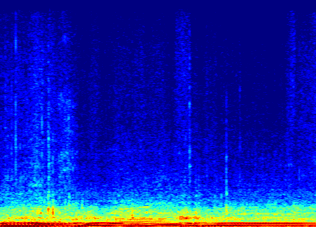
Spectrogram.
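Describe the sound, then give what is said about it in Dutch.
A Porsche Panamera Sport Turismo engine revs and accelerates, its low, steady drone rising and shifting in pitch through gear changes, loud and continuous throughout with no talking. “Ja, mensen willen heel graag weer eens in een Porsche rijden.”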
